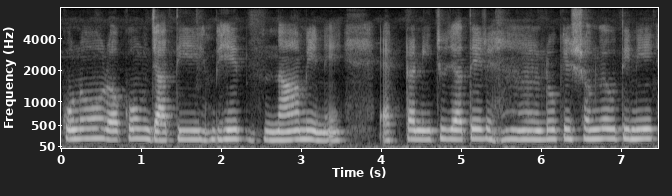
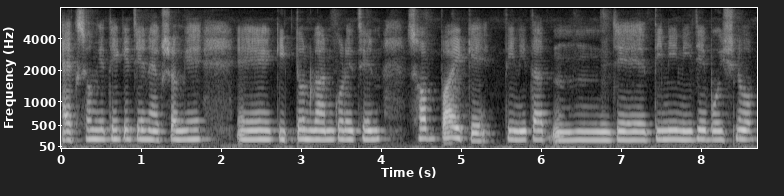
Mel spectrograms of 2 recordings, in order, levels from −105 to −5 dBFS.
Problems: none marked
